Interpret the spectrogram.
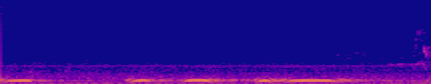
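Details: A female barred owl hoots back to her mate, five loud, low, slightly arched notes in a broken rhythm, the last one drawn out, over a steady faint background hum.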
